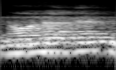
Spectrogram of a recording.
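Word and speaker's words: nonagon: और 9 का नाम होगा नोनागन, नैनो बोलते हैं बहुत सारे लोग, नोना NONA है स्पेलिंग, नोनागन।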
